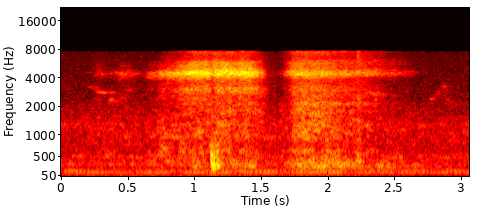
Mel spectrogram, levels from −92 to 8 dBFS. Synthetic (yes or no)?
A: no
